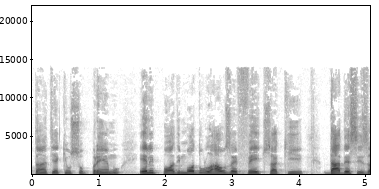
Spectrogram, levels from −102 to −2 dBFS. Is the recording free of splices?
yes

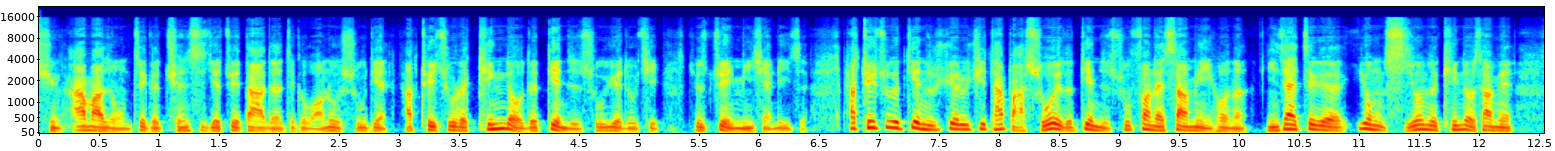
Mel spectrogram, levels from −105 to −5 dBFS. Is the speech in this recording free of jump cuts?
no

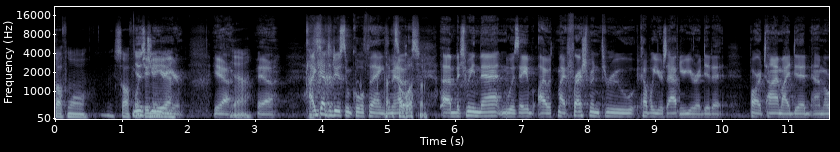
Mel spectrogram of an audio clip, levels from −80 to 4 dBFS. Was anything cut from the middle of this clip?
yes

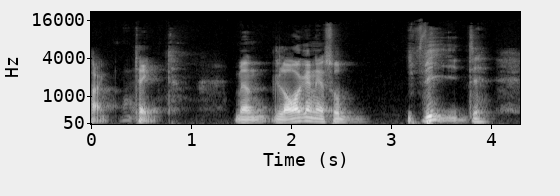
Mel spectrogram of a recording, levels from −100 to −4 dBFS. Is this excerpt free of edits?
yes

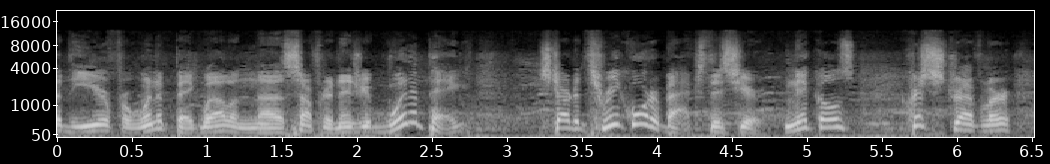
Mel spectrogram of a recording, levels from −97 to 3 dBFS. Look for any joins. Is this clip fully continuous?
no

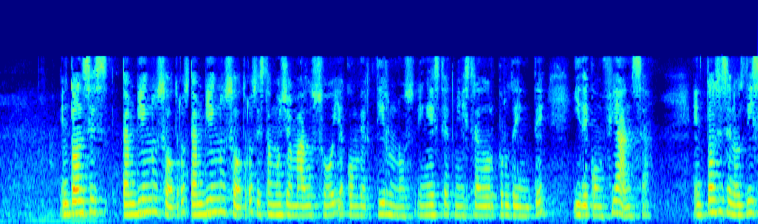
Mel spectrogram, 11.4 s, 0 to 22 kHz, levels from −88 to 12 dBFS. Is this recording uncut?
no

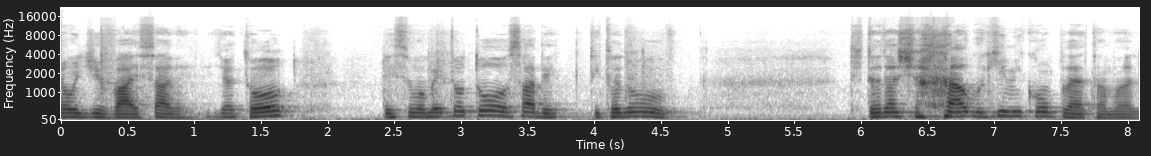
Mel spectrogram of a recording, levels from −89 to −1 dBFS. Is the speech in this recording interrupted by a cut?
no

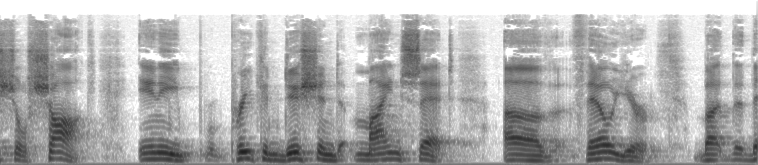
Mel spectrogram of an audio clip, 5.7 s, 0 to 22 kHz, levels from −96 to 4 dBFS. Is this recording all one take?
yes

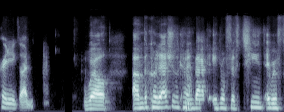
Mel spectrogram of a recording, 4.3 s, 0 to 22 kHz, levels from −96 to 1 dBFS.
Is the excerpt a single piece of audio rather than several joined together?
yes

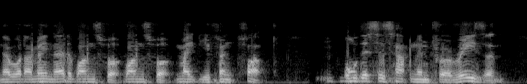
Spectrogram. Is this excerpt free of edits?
no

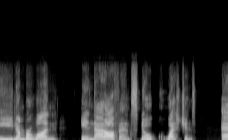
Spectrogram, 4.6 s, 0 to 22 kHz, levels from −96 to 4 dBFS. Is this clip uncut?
yes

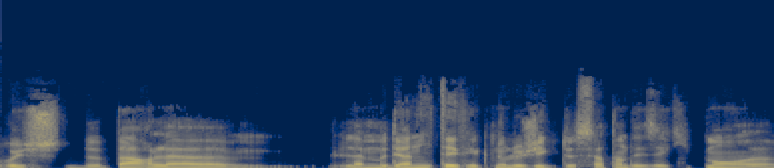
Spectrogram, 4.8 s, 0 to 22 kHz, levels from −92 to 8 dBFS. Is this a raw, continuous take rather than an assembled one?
yes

